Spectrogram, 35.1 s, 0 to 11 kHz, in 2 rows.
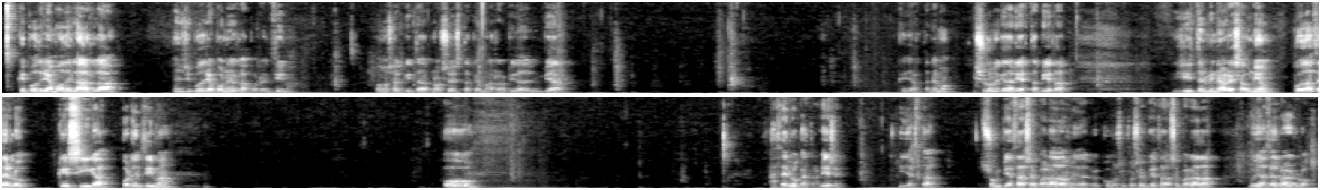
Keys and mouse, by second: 4.2 alt+right click, 5.2 2, 5.7 alt+right click, 6.2 alt+shift+right click, 6.5-8.0 middle drag, 7.4 ctrl+x, 8.0 alt+right click, 9.6 ctrl+x, 9.9-13.7 middle drag, 13.7 right click, 14.4-29.3 ctrl+middle drag, 29.3 right click, 29.7 l, 30.8-33.1 middle drag, 33.1 h, 33.7 middle click, 35.0 k.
